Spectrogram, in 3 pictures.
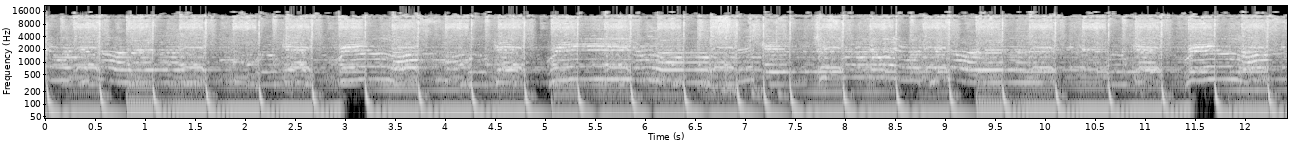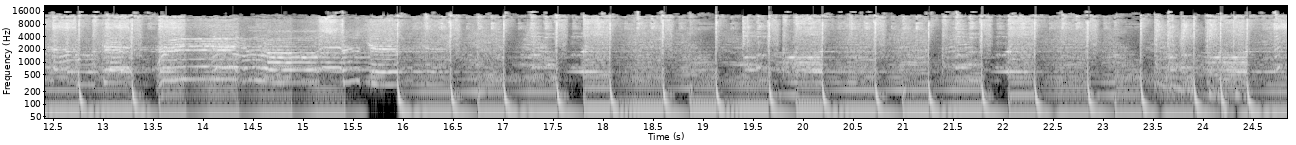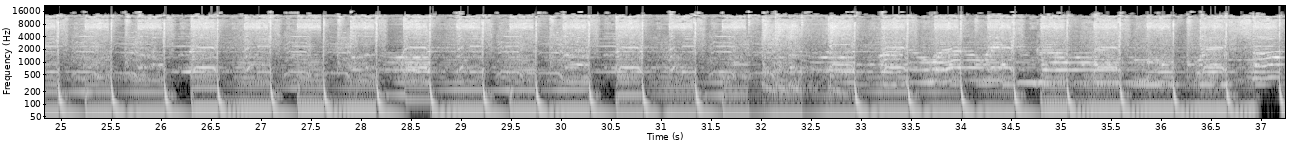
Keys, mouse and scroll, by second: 3.4-4.7 alt+drag, 5.9 click, 7.1 right click, 7.9-11.1 drag, 16.5 click, 16.9 Up, 23.1-24.5 drag, 25.3 Down, 26.3 Left, 26.7 click, 27.4 ctrl+-, 27.7 space, 27.9 click, 28.0 space, 29.2-29.8 click, 29.8 space, 29.9-30.4 drag, 35.8 right click, 36.7 click.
